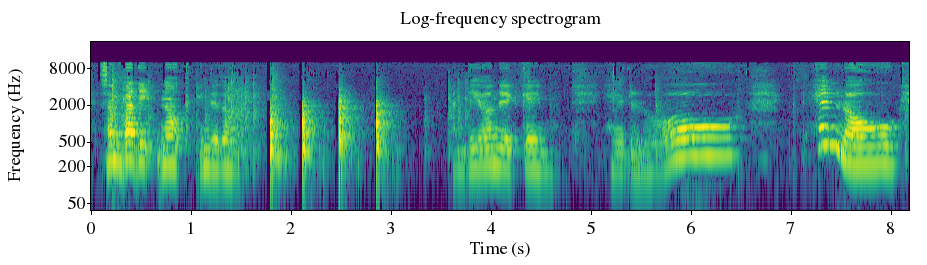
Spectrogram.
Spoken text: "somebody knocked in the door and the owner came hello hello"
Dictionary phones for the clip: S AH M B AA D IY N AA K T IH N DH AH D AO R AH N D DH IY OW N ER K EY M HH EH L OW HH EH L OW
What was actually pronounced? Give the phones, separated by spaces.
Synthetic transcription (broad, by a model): S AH M B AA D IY N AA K IH N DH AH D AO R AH N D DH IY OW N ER K EY M HH EH L OW HH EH L OW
